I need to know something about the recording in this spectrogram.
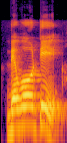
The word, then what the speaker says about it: devotee: That is, last syllable is pronounced with a greater force comparing with other syllables.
